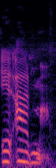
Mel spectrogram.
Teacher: In some rural areas of Granada, L and R can switch places in the final position. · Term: rotacism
